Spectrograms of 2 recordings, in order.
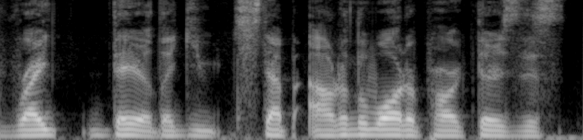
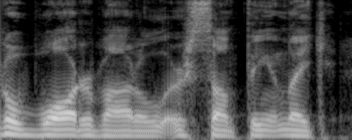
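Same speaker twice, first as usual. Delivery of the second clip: ordinary talk, nothing marked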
